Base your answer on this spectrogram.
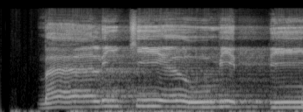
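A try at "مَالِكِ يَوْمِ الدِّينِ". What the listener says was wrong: Nah, maknya bagus jadi nggak me, tapi ya masih yeu, jangan ya. Maliki yau, jangan yeu, ya.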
